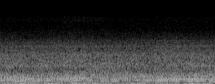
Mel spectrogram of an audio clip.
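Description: A steady low mechanical hum, even and unchanging, with a faint constant pitch.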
